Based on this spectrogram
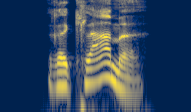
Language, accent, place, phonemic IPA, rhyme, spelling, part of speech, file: German, Germany, Berlin, /ʁeˈklaːmə/, -aːmə, Reklame, noun, De-Reklame.ogg
- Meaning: advertisement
